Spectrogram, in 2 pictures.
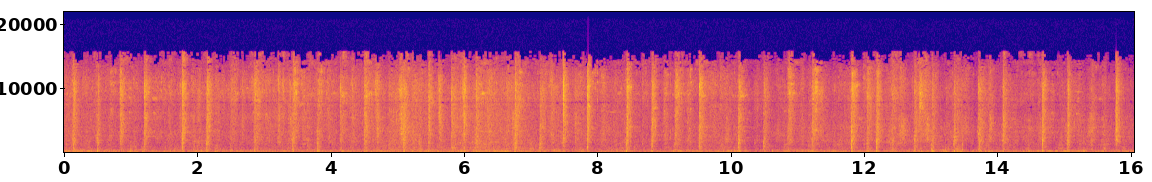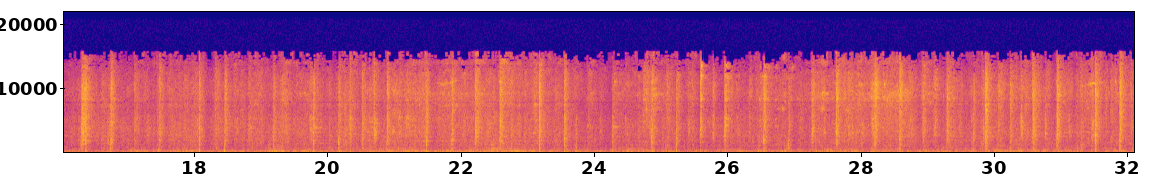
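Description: Passenger coaches running at speed on the track, the wheels clattering over rail joints in quick, irregular clicks over a steady low drone, heard from the side of the moving train.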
